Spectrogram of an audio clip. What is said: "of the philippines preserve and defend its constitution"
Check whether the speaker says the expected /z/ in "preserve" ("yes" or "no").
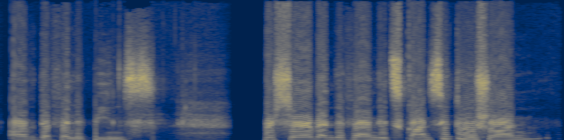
no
